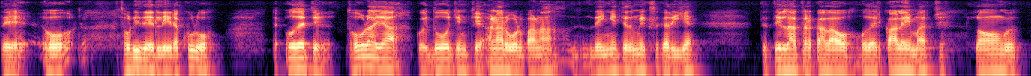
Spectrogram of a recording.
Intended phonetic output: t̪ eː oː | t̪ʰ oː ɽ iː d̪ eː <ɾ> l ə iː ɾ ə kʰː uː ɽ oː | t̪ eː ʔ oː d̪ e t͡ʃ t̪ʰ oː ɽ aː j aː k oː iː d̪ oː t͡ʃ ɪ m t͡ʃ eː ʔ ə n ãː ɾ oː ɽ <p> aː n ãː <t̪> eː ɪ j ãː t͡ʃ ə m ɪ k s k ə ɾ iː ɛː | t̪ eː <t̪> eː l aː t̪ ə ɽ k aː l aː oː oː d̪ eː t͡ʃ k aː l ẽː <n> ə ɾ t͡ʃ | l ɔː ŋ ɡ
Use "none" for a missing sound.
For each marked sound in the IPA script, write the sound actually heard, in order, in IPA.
ɾ, p, d̪, t̪, m

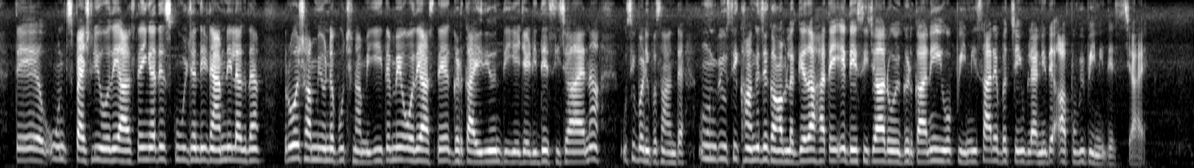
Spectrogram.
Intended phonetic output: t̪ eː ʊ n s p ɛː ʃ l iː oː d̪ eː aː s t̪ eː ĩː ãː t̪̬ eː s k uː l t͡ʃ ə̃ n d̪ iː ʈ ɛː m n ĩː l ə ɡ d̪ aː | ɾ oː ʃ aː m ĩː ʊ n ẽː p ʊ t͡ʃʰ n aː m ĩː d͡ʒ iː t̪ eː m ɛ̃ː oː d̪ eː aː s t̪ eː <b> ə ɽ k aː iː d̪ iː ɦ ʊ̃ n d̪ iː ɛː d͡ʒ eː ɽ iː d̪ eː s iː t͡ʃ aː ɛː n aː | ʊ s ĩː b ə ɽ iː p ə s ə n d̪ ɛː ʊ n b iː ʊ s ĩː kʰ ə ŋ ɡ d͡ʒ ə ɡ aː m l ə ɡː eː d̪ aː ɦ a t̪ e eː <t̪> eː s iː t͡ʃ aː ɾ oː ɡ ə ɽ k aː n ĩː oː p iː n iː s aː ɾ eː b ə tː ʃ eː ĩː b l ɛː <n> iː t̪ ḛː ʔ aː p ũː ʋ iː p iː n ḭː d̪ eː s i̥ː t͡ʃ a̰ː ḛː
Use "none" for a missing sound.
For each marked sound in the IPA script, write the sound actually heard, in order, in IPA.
ɡ, d̪, n

